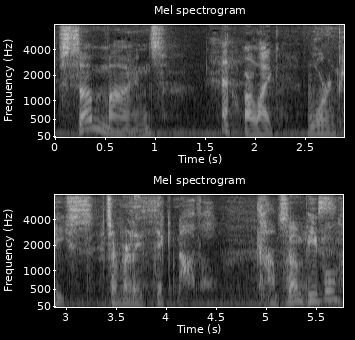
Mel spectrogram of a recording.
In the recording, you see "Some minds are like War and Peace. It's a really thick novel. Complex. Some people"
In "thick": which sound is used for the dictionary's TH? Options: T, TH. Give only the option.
TH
